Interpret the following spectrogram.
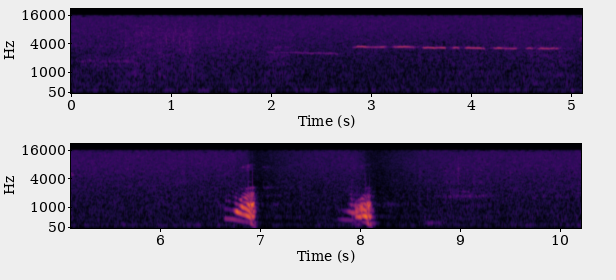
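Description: Two short, loud moose calls about a second apart, each sliding steeply down in pitch: a hunter's imitation moose calls, voiced close by to draw a bull in.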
